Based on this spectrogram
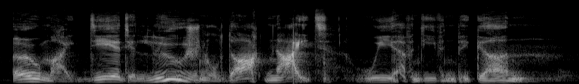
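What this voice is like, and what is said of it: Mark Hamill Joker voice impression. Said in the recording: “Can we have a little bit of Mark Hamill ... We'll have to cut all of our impressions together.”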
